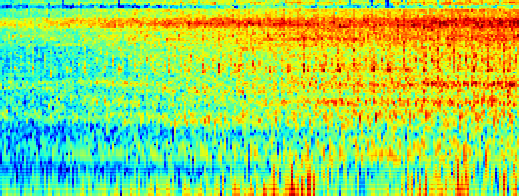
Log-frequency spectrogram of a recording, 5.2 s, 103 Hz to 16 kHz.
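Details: Toyota LN65 Hilux 253 V8 just started after a decade sitting, quiet exhaust at even idle with busy top-end ticking; valve train noise blamed on long storage.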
